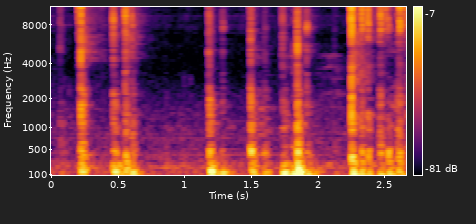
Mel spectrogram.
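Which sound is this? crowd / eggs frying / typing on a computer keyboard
typing on a computer keyboard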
